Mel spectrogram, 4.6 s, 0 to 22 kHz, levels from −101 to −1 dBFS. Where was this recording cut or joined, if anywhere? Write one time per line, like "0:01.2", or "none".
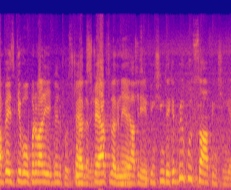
none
